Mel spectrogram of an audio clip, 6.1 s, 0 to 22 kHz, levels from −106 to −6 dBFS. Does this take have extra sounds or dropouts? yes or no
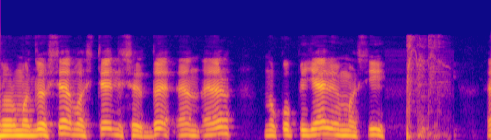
yes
